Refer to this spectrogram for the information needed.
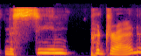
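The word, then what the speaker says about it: Nasim Pedrad: And my staff pick is Nassim Pedrad. Is that how you say it, Jeff? – Yeah.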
